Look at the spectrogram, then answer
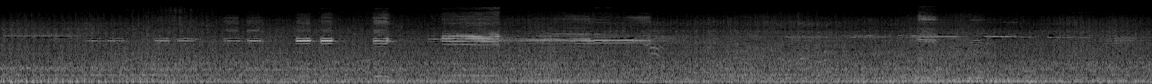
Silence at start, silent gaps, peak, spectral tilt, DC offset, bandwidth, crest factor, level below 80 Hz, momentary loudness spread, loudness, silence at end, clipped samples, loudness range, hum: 0 s; none; -12 dBFS; -3.5 dB/octave; under 0.1%; 16.5 kHz; 18 dB; -50 dBFS; 11 LU; -29 LUFS; 0 s; under 0.1%; 6 LU; none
